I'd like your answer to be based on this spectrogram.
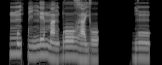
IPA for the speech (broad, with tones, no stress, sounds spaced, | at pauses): m ũ˦ k͡p i˨ ŋ e˦ m ã˨ ɡ͡b oː˦ ɣ a˨ j o˨ | ɡ ũ˨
